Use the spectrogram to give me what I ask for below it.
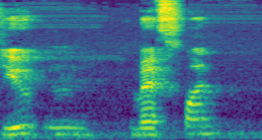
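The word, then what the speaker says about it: Houghton Mifflin: name on books your whole life but it's pronounced uten Mifflin so I always pretend it's a minimun my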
